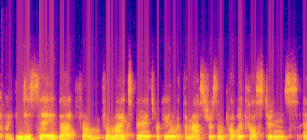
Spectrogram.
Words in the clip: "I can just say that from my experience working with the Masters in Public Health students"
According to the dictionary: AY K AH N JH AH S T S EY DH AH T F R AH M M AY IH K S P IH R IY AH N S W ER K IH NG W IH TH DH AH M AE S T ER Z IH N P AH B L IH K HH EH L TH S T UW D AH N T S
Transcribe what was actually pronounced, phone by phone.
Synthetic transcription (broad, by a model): AY K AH N JH AH S T S EY DH AH T F R AH M M AY IH K S P IH R IY AH N S W ER K IH NG W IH DH AH M AE S T ER Z IH N P AH B L IH K HH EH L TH S T UW D N T S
